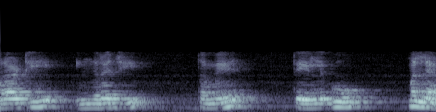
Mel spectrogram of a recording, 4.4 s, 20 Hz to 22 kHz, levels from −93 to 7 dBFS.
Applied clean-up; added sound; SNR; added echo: none; none; none; reverberation time 1.2 s.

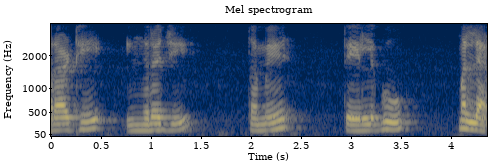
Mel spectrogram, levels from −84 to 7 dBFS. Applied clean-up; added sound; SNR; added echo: none; none; none; none.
